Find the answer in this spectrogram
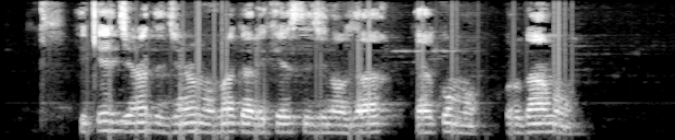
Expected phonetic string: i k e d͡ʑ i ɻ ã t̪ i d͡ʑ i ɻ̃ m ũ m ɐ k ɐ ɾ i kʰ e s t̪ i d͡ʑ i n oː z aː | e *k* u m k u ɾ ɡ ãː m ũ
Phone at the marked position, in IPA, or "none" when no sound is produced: k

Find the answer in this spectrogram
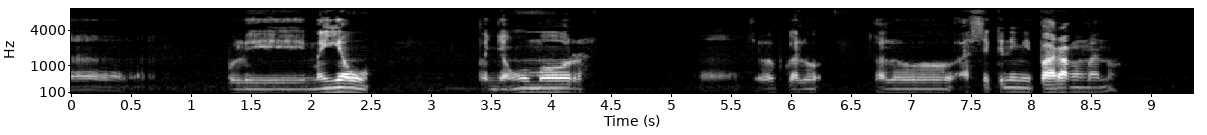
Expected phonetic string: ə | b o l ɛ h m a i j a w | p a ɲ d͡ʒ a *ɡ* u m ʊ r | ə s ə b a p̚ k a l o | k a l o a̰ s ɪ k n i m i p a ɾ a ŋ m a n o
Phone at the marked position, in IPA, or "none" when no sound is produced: ŋ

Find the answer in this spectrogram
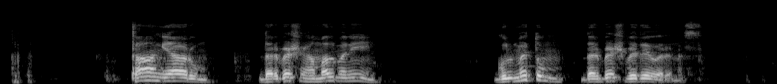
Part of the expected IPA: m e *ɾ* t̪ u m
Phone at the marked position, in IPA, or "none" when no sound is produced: none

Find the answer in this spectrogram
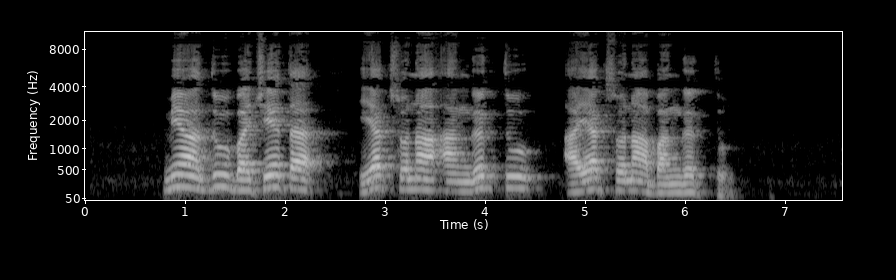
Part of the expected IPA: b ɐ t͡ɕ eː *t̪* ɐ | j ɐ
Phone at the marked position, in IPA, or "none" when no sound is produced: t̪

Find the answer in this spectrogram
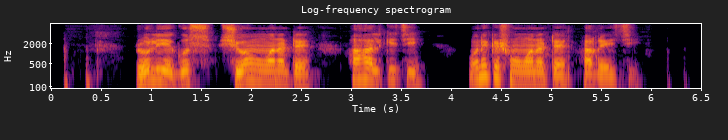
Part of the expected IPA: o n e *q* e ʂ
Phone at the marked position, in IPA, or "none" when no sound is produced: k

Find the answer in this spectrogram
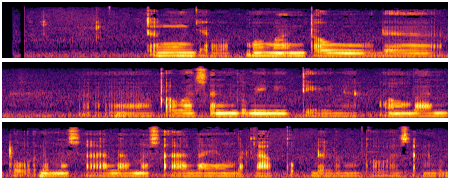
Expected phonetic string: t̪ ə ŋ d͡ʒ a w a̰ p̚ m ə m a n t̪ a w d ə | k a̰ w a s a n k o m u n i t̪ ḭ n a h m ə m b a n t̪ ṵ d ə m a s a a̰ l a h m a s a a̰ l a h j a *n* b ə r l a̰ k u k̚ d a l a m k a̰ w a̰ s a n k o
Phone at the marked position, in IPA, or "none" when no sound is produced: ŋ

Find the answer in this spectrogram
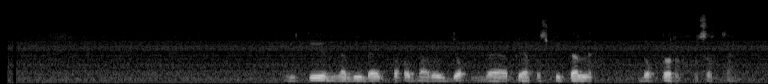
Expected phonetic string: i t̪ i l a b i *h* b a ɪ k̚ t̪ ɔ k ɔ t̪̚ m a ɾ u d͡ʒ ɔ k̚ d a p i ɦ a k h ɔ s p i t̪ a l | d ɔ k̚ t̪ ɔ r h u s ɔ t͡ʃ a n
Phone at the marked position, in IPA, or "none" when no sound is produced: h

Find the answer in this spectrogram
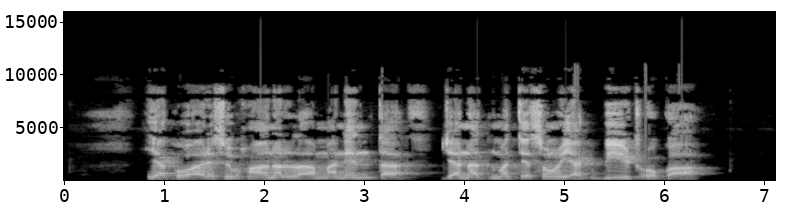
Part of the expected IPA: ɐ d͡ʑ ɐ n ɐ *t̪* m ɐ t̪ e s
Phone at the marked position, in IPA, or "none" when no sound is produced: t̪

